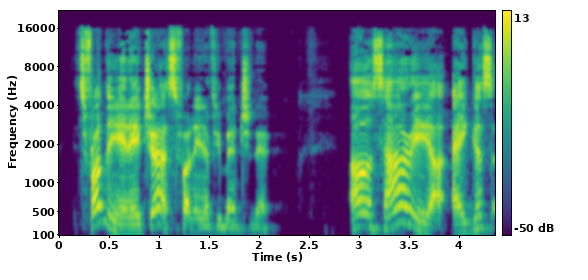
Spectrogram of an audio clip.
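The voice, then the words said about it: Put-on character voice. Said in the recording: “I don't know why I'm doing a voice.”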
